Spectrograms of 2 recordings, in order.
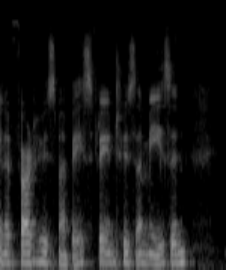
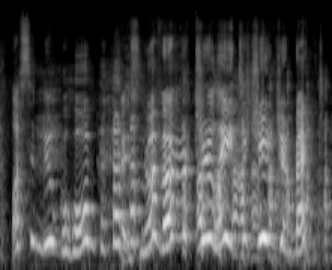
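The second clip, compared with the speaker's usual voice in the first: much higher and louder, slowing to a laugh; mock heroic rescue; 17 dB louder than usual. To the crying bride, a hammed-up higher, louder rescue speech. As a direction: ham up a rescuer's grand promise. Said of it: "I'm just gonna say to her".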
